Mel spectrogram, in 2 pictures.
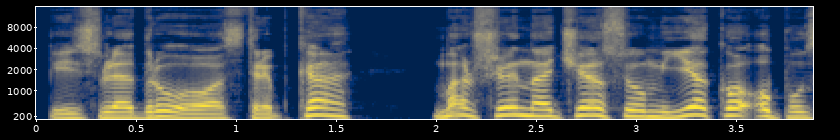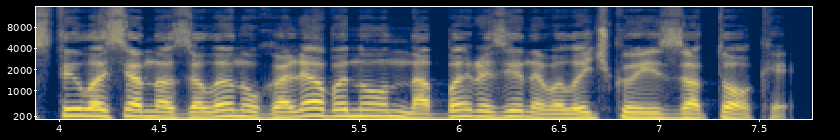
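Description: A man narrating an audiobook in a steady, even storytelling manner. His voice sits high for a man, and the recording is close and dry with no room sound. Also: moderate pace, no echo. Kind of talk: scripted narration.

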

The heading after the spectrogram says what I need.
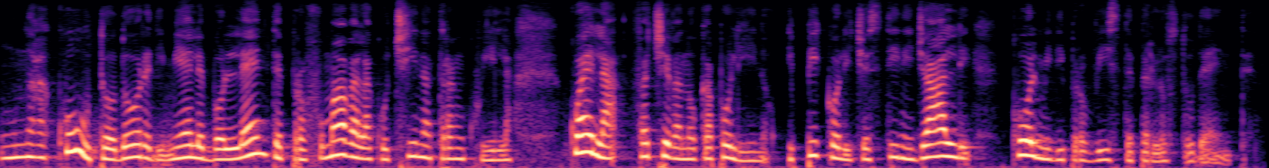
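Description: Woman narrating an audiobook, measured, mellow voice, dull lo-fi sound. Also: medium pitch, lively intonation, gravelly. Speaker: audiobook reader. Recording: dull lo-fi recording.

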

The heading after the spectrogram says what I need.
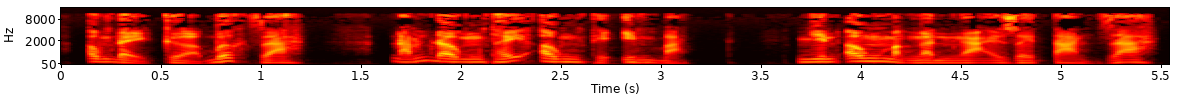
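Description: Male storyteller, suspenseful delivery, husky voice, dry close sound. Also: medium pitch, no room sound. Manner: dramatic, suspenseful. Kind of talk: scripted ghost story narration.

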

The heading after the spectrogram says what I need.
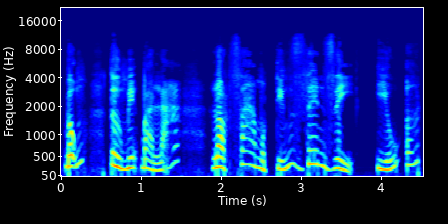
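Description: A woman reading a novel aloud as an audiobook narrator, measured and steady. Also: fairly high pitch, husky, no echo, clean studio sound.

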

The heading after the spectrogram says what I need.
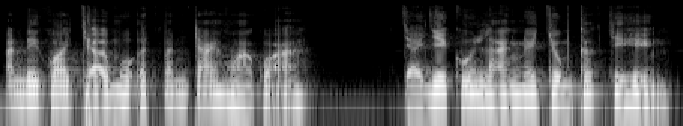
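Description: A man narrates a horror story at a steady, dramatic pace. His voice sits on the low side, and soft background music runs under the telling. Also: normal speed.

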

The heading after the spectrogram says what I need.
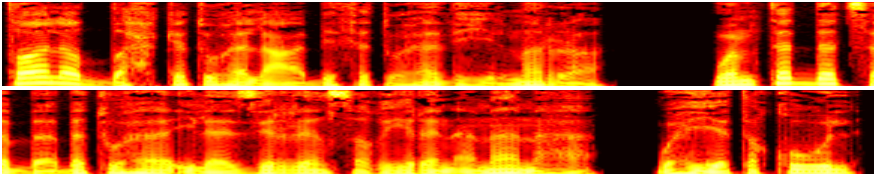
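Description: A man narrating an action novel as a dramatic audiobook, moving his pitch a lot through the story. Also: animated, brisk, mellow, no room sound, studio quality.

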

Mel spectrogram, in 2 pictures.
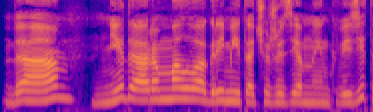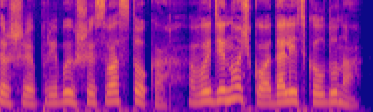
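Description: A woman's voice: mid-range voice, moderate pace, few pauses, clean tone, no echo, clean studio sound, lightly acted. A woman voicing an arrogant, scheming male ship owner who talks in a smug, domineering way. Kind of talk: audiobook character reading.

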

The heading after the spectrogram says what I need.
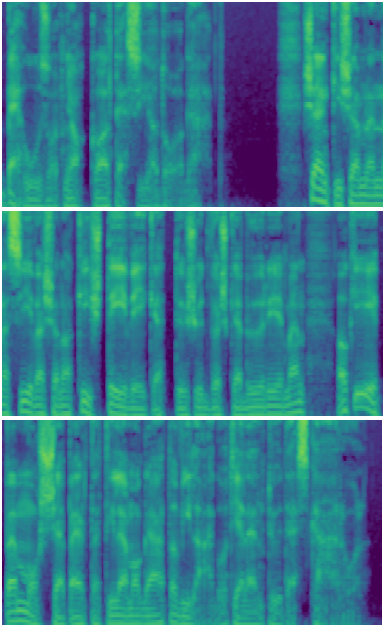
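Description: A man's voice: extremely low pitch, no echo, studio quality. A man narrating an audiobook in a sardonic, vivid storytelling manner.

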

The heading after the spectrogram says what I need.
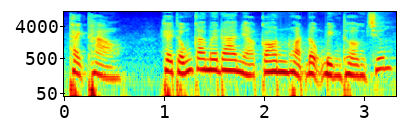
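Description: A polite middle-aged son pleading reasonably with his elderly mother, voiced by a woman. The tone is mellow and breathy, measured and respectful, for an audio story. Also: medium pitch, expressive, close to an everyday voice. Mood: deferential. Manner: polite, deferential.

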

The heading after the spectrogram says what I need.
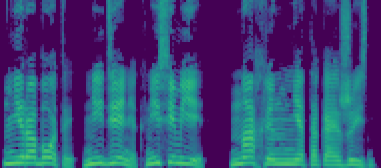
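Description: Woman doing a desperate shouting ex-convict man. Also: on the high side, expressive, normal speed, dry recording, studio quality, pitched above the performer's own voice. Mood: bitter rage.

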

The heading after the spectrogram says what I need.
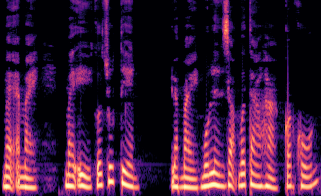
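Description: A woman's voice: lowish voice, fairly even intonation, a little fast, mellow, husky. A woman voicing a greedy, bullying older mother who curses and scolds coarsely, in a storybook reading. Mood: scolding.

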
